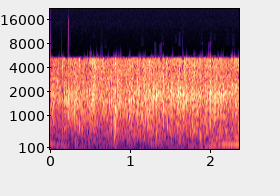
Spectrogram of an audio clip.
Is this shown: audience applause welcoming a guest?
yes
